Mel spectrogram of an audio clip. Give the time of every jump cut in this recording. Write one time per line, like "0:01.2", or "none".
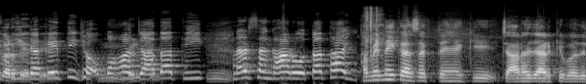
0:03.5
